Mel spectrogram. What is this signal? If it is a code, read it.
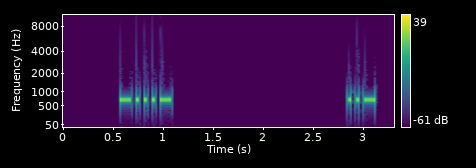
Morse code, heard as a keyed tone, about 29 wpm, spaced as for 5 wpm, 690 Hz. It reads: <BT>U
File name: Lesson 36d - BT - Two Characters 30wpm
